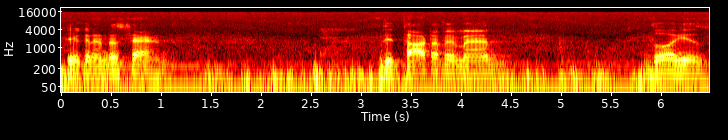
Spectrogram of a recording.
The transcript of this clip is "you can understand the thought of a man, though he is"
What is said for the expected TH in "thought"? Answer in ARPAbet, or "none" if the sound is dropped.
T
